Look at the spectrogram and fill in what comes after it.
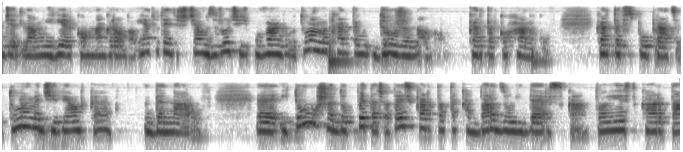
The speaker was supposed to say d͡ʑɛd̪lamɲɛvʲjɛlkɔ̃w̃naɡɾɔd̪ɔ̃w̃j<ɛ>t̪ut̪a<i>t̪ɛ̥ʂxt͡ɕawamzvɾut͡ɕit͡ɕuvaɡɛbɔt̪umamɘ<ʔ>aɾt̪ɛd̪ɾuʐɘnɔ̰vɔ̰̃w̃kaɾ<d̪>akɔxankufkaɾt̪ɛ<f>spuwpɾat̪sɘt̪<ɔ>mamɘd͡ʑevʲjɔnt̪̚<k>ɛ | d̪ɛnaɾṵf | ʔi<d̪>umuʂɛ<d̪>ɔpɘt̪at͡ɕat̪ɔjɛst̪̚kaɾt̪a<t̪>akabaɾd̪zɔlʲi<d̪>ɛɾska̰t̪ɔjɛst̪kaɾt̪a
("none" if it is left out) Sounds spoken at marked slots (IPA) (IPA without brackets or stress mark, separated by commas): a, j, k, t̪, f, u, k, t̪, d̪, t̪, d̪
